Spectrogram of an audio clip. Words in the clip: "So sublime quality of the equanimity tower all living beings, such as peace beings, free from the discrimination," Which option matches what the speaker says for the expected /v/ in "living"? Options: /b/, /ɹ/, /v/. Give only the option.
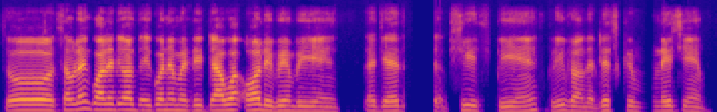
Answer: /b/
